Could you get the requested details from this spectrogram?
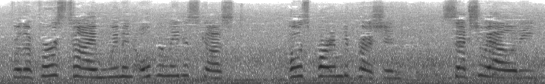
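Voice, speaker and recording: With noticeable background noise and audible room echo, a woman speaks at a moderate pace in an extremely high pitch. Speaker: political candidate and business owner. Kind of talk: rally speech. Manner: loud.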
